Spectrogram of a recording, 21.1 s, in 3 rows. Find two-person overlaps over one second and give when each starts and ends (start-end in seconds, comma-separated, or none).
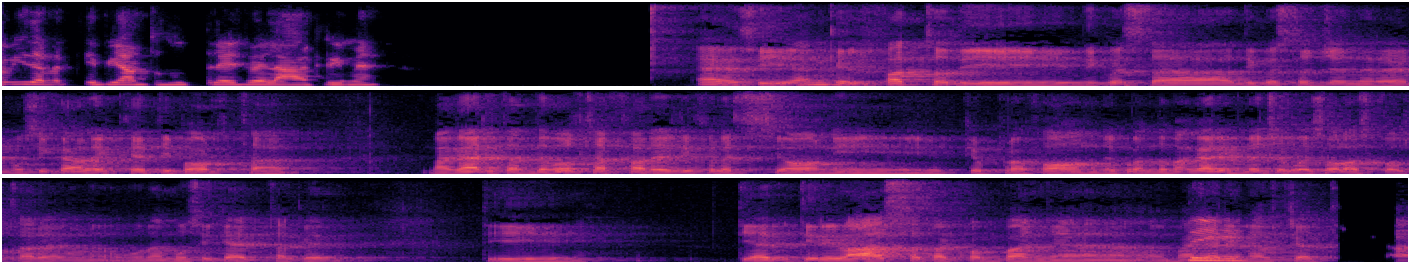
none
